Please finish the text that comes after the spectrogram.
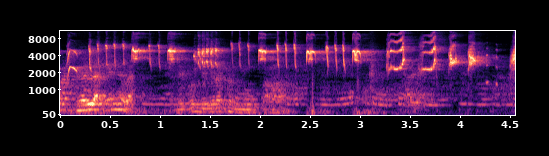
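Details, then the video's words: Long-tailed shrike song played to stir silent shrikes into singing: fast runs of high stuttering chirps and trills alternating with squeaky whistled phrases, irregular and lively. "SUARA CENDET INI BISA MERANGSANG CENDET MACET JADI RAJIN BUNYI PAGI SIANG MALAM"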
